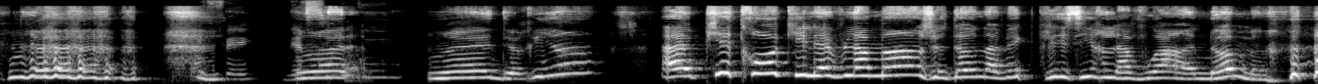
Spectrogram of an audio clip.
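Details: Adult speaker; normal voice.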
